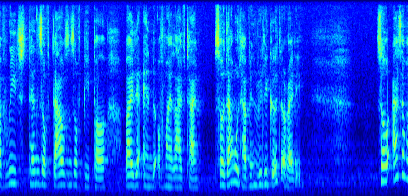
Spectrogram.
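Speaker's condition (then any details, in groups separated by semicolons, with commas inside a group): No condition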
